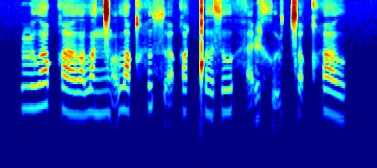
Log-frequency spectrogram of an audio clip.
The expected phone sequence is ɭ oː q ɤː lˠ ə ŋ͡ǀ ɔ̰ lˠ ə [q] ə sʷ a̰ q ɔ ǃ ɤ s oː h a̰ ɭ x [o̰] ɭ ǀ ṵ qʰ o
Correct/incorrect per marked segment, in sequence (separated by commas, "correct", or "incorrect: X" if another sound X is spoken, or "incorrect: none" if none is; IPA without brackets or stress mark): incorrect: qʰ, incorrect: ṵ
